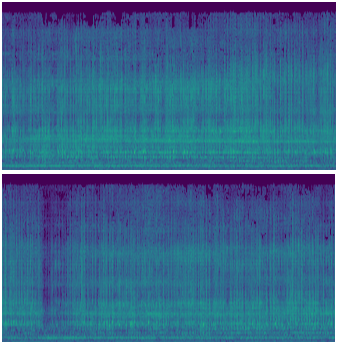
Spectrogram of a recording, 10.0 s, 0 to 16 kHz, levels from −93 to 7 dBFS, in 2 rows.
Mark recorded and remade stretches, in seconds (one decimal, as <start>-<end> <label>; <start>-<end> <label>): 0.0-10.0 remade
